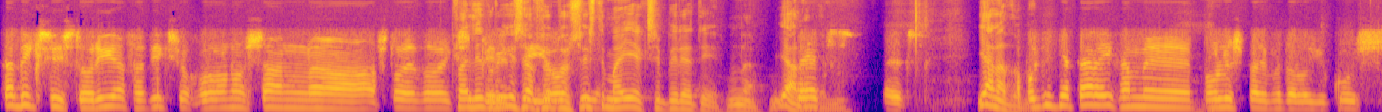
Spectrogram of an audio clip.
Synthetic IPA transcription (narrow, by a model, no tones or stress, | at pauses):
θɐðiksiːst̪o̞ɾiɐθɐðiksio̞xɾo̞no̞sɐnɐft̪o̞e̞ðo̞ekθɐlit̪uɾʝisiɐfft̪oo̞sist̪imɐie̞ksipiɾe̞t̪ḭne̞̰ʝɐneðuks | eksi̥ | ʝɐnɐðuɐ̰mpocice̞pe̞ɾɐixɐme̞po̞luspeɾimet̪olo̞ʝikus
